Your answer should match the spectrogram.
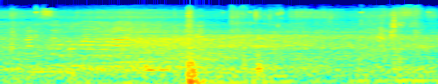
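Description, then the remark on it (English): Steady low road rumble of two cars moving along a road, with a brief thump partway through and faint muffled voices in the background. “There's two cars coming, let these cars go.”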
